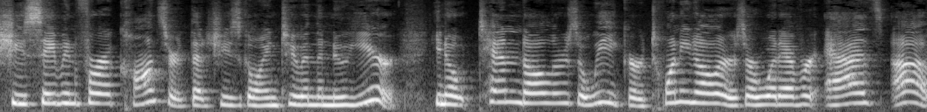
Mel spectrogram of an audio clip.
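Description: A woman's high voice at a fairly slow pace with hardly any pauses, ordinary pitch variation and very even loudness. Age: 40s. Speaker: budgeting YouTuber; budget vlogger. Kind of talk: casual vlog tutorial. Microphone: phone near.

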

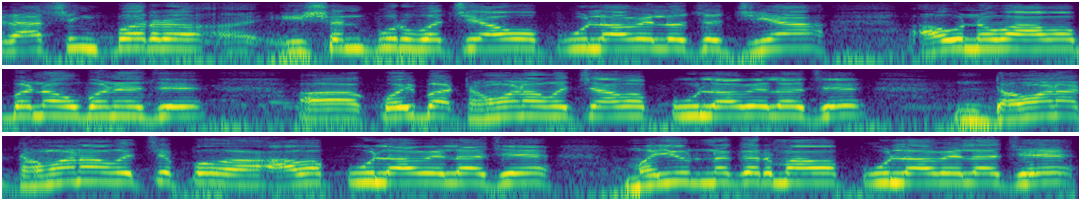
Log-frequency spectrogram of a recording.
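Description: A man speaks at an extremely high pitch with very even loudness over noticeable background noise. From Gujarat, Morbi district. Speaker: press reporter and swimmer rescuer. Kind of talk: interview.

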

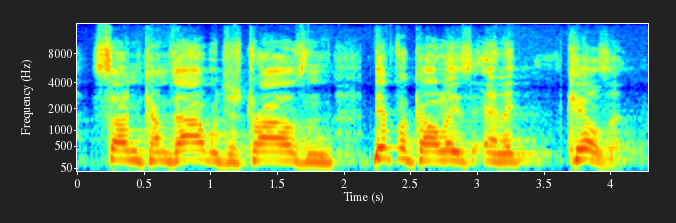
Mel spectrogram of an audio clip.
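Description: Recorded with audible room echo, a man with an American accent speaks at a high pitch. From US Midwest (Indiana). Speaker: pastor. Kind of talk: sermon. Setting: church.

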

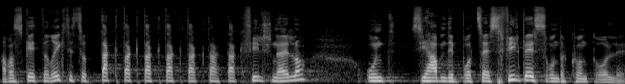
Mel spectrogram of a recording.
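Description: A man talking at a moderate pace with ordinary pitch variation. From Switzerland, St. Gallen; Switzerland. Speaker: business consultant, speaker; conference speaker. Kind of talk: talk to an audience. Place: hall. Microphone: headset.

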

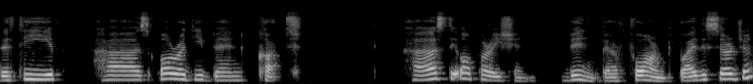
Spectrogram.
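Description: With an Iraqi accent, a woman speaks fairly slowly in a fairly high pitch, her tone dark and mellow and her intonation lively. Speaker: English teacher. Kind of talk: lecture.

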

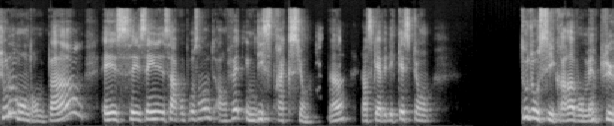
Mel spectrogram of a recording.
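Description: A woman speaks with an English accent. The background is quiet. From Australia. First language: English (speaking French). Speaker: retired academic and feminist activist. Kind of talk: webinar talk; webinar talk, interview answer. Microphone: video call.

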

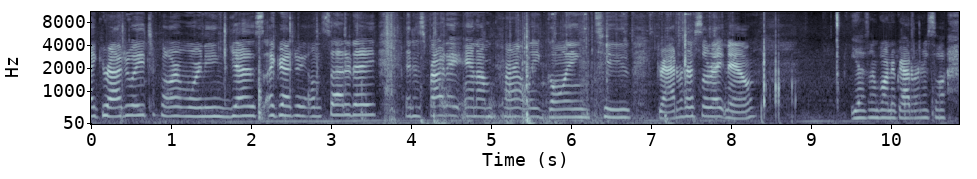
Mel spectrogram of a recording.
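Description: A woman's voice sounds dry with no echo, set against noticeable background noise. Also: moderate pace. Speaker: student vlogger. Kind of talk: casual vlog chat. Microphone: phone near.

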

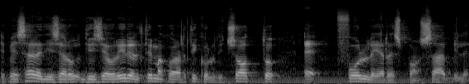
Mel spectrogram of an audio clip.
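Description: There is light background noise behind a man's voice. He speaks at a medium pitch with ordinary pitch variation. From Modena, Emilia-Romagna; Emilia-Romagna. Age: 30s. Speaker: regional politician. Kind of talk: panel discussion. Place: meeting room. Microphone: podium.

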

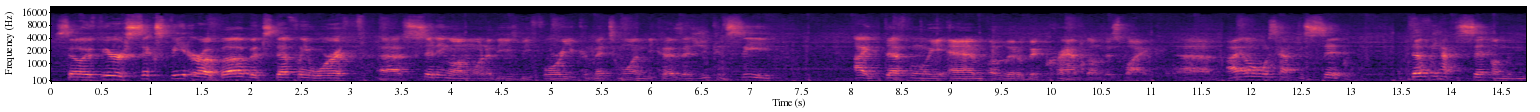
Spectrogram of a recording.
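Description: Fairly quick speech with audible room echo and clear music in the background. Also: man. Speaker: motorbike owner reviewing his bike. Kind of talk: product review talk. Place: shop.

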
